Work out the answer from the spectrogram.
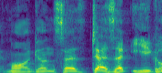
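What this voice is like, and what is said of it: Badly done put-on accent. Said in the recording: “Totally butchered that accent.”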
